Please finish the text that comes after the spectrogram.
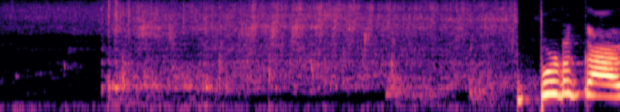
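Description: Capsicum is tipped into a hot pan and begins frying, a steady broadband sizzle that rises suddenly and runs on loud and close, ending with a few sharp clanks and tonal scrapes of a utensil against the pan.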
